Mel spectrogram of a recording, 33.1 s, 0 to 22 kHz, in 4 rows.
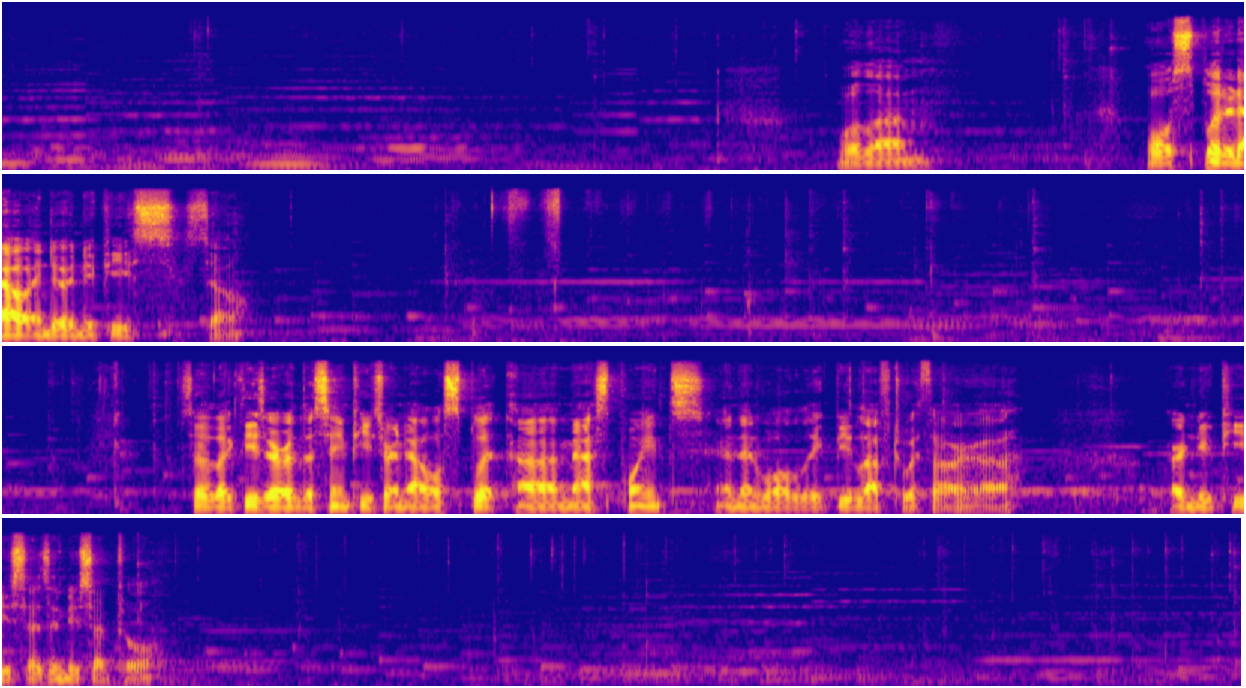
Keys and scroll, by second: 9.7 w, 16.0-17.7 typing, 20.9-23.3 typing, 24.4 s, 25.7 5, 31.0 s, 32.2-33.1 typing.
